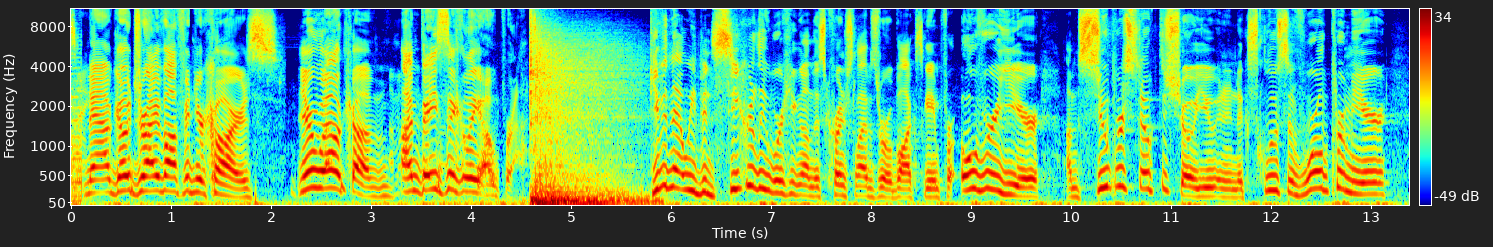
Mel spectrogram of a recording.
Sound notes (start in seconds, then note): 4.8 door thudding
